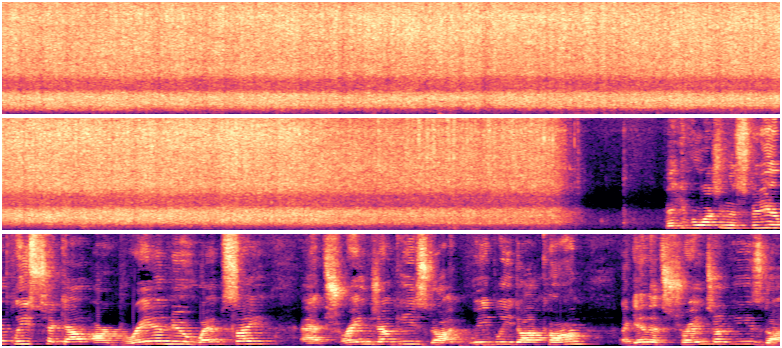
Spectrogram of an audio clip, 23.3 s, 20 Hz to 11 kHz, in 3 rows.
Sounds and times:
Train: 0.0 - 13.6
Speech: 14.4 - 23.3.

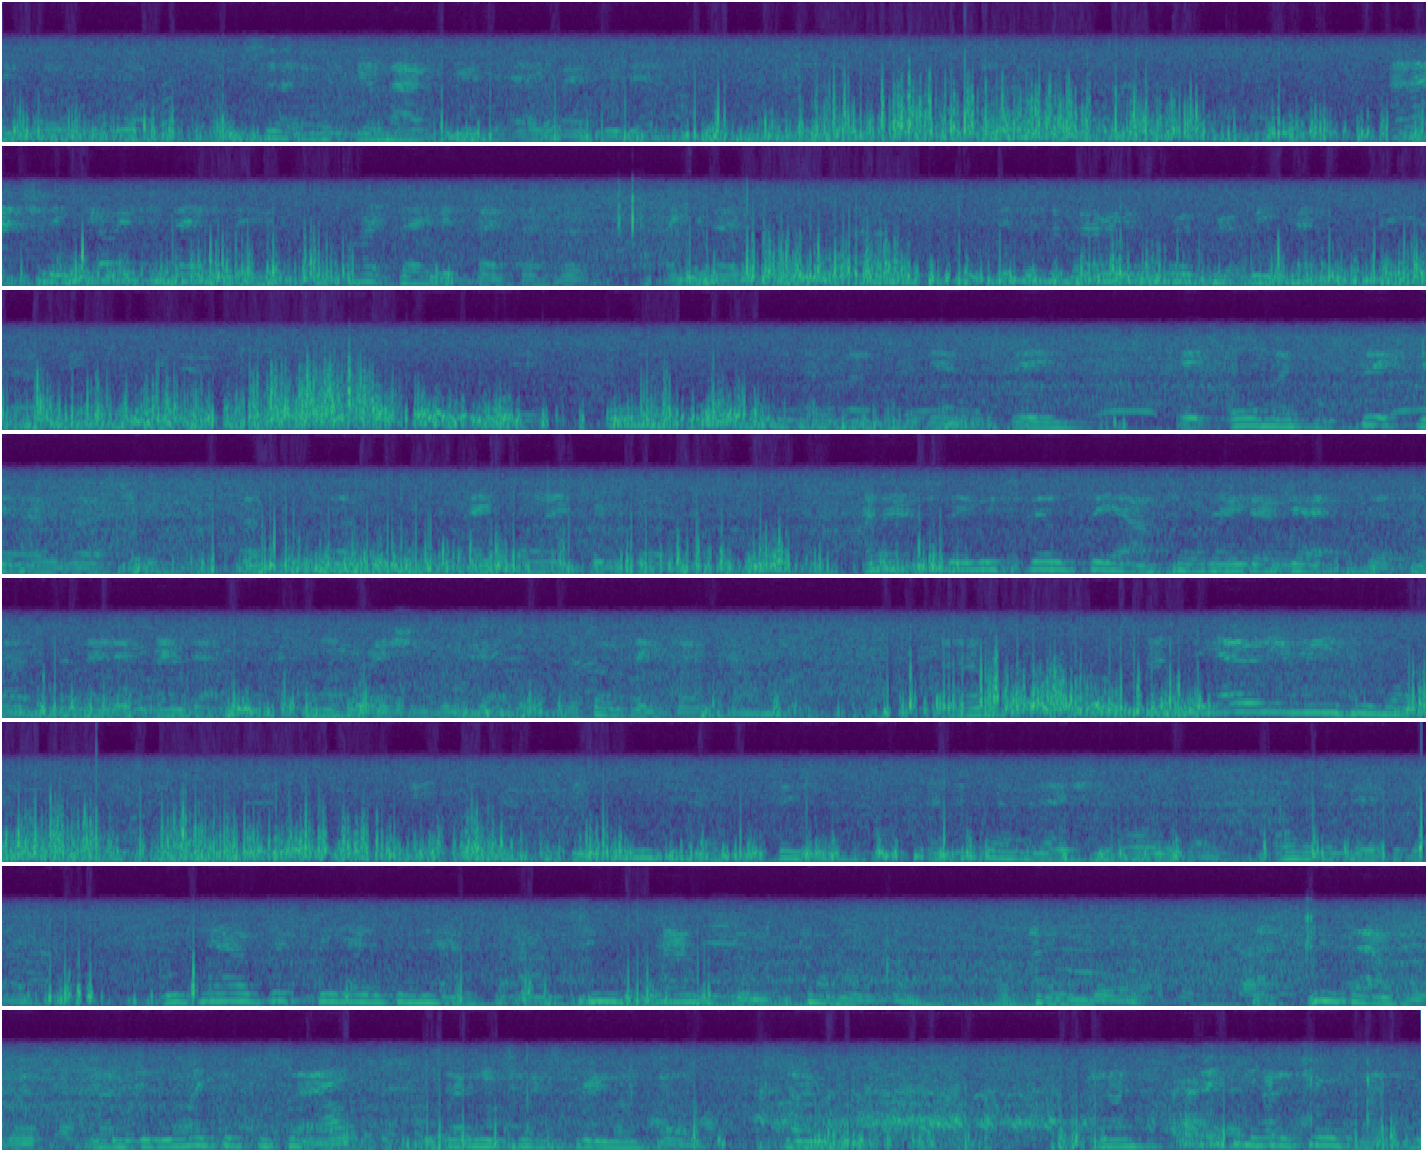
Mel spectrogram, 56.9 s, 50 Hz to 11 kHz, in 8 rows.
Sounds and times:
Speech: 0.0 - 4.1, 7.0 - 15.4, 18.0 - 24.8, 25.7 - 32.4, 33.2 - 33.5, 34.2 - 37.0, 37.6 - 54.2, 55.3 - 56.9.

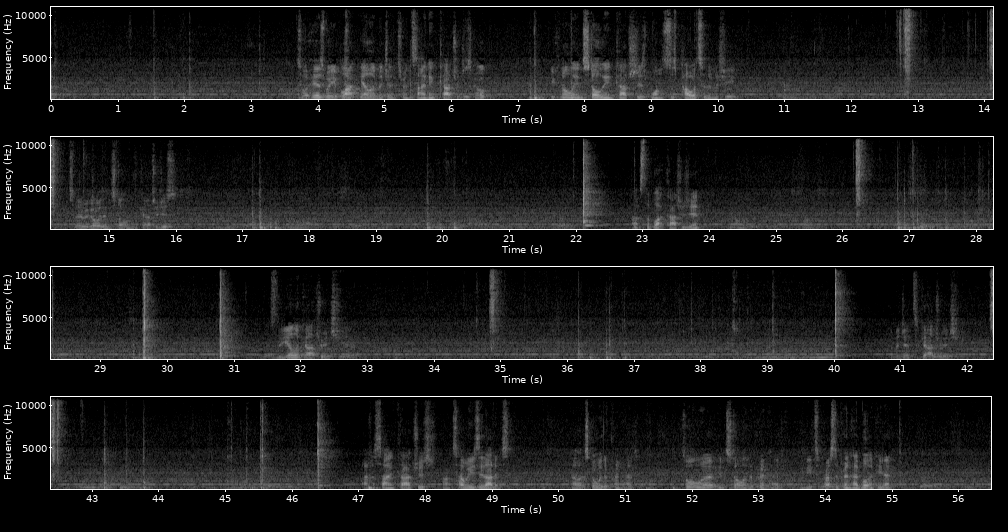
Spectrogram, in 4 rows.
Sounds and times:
Speech: 3.7 - 6.6, 7.5 - 10.3, 14.4 - 16.1, 22.8 - 25.6, 31.4 - 33.0, 40.9 - 42.0, 47.1 - 49.3, 50.2 - 51.2, 51.8 - 55.8.

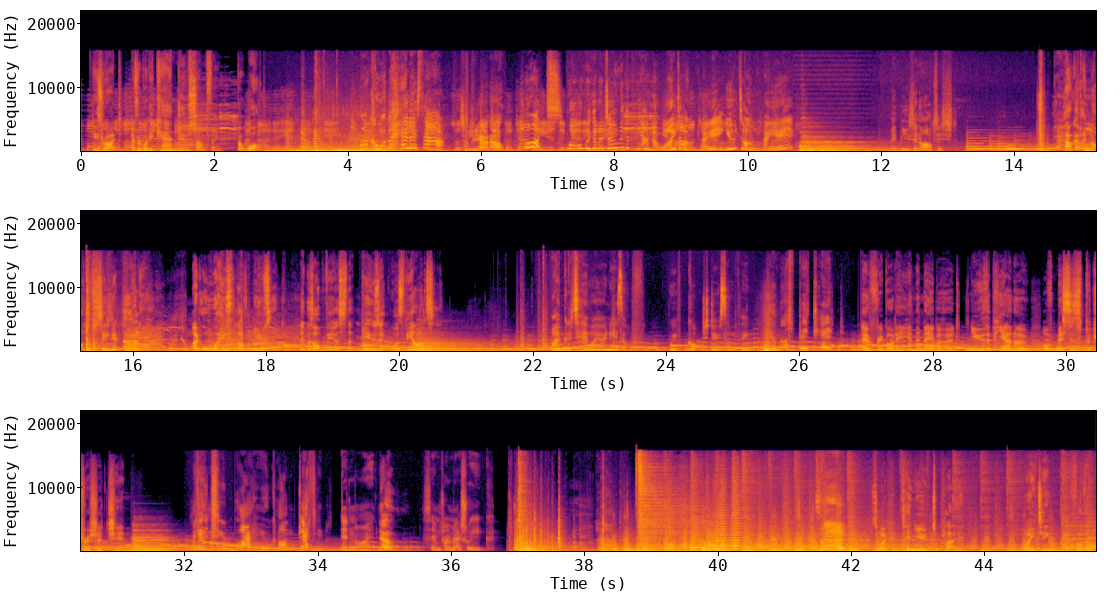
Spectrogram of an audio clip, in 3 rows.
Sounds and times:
Piano: 13.2 - 35.5.

